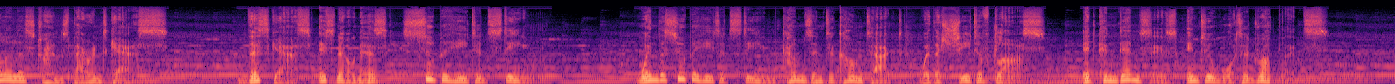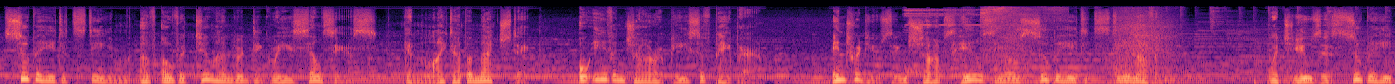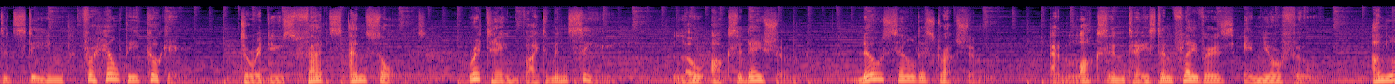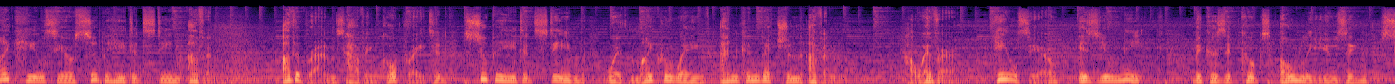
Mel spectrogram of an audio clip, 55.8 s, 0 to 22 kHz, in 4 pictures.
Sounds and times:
Speech: 0:00.0 - 0:01.7, 0:02.4 - 0:05.5, 0:06.4 - 0:13.3, 0:14.0 - 0:21.6, 0:22.3 - 0:25.7, 0:26.6 - 0:37.8, 0:38.4 - 0:44.1, 0:44.7 - 0:50.3, 0:50.9 - 0:55.8
Music: 0:00.0 - 0:55.8.

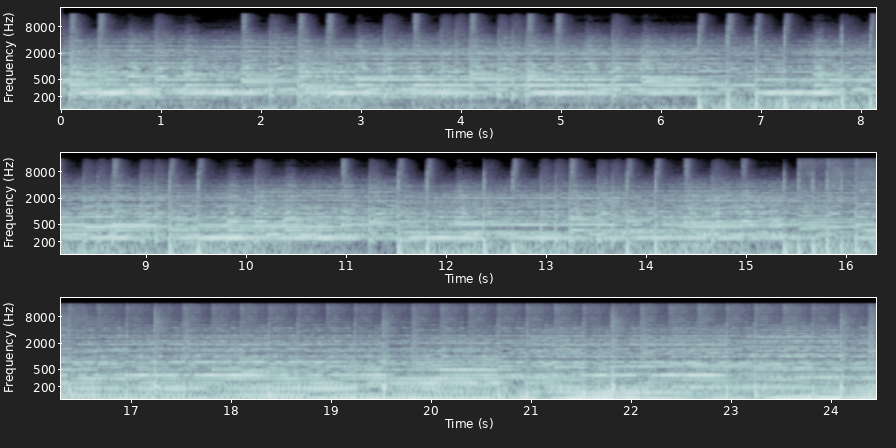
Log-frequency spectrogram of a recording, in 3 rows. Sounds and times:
Music: 0:00.0 - 0:24.4.

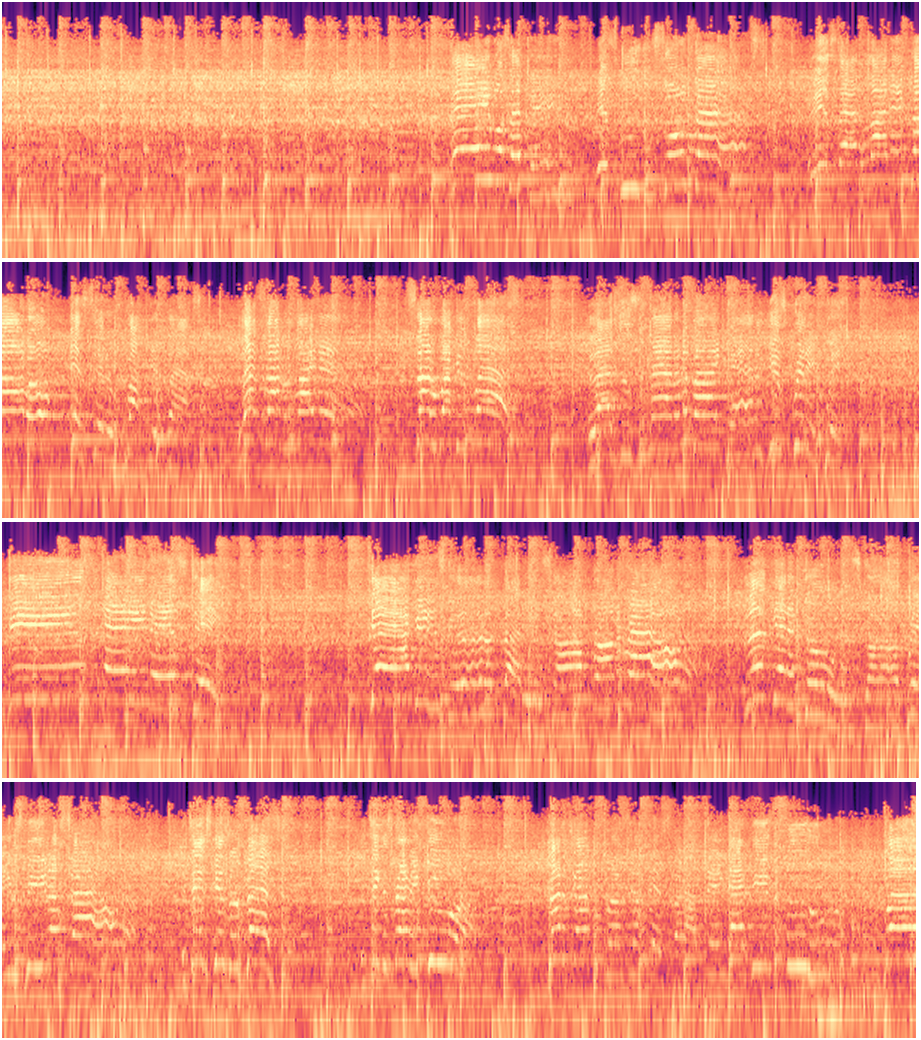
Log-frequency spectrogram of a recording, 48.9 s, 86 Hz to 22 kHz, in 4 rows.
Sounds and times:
Music: 0:00.0 - 0:48.8.

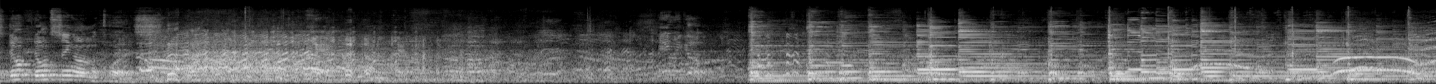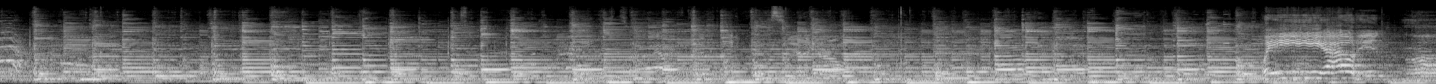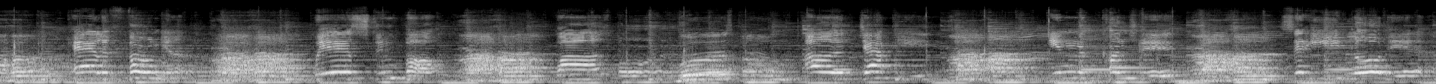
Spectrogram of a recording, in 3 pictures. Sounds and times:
Inside, large room or hall: 0:00.0 - 0:43.0
Music: 0:07.5 - 0:43.0.

